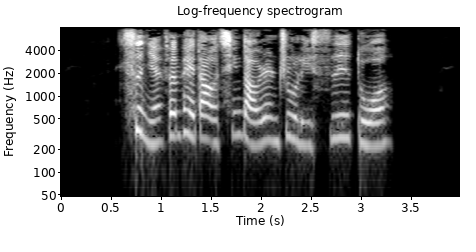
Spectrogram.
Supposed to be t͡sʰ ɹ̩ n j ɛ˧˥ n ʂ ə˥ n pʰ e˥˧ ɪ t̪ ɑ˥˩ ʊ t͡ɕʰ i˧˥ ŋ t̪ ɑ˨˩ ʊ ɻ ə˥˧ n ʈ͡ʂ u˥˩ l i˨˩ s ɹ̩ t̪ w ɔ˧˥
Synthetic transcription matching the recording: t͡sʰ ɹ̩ n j ɛ˧˥ n f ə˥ n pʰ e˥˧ ɪ t̪ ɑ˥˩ ʊ t͡ɕʰ i˥ ŋ t̪ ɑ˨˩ ʊ ɻ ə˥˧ n ʈ͡ʂ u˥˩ l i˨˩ s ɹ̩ t̪ w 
